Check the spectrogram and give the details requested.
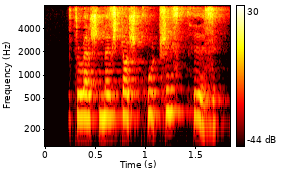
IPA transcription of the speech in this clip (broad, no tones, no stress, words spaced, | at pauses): tɹæʂn̪ɛzʈʌʂt̪ʰu ʈ͡ʂizt̪ʰɪz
